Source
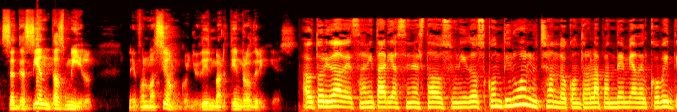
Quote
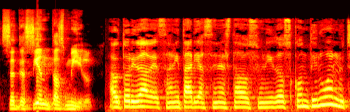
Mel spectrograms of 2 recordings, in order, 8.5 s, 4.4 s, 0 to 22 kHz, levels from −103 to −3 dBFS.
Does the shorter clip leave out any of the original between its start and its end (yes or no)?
yes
